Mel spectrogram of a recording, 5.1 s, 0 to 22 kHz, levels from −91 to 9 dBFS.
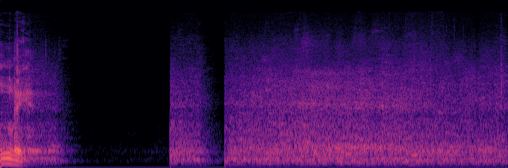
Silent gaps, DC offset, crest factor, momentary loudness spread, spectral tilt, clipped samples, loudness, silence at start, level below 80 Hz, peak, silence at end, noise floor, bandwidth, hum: none; under 0.1%; 24 dB; 11 LU; -5 dB/octave; under 0.1%; -37 LUFS; 0 s; -76 dBFS; -12 dBFS; 0 s; -81 dBFS; 16.5 kHz; none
